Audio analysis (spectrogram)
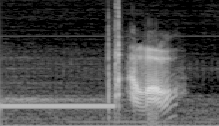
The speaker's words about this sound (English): He said after a few rings.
